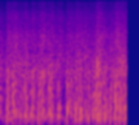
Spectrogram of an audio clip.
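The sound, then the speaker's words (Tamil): Firecrackers burst as supporters celebrate a political leader's homecoming after the rain has eased, making a dense, rapid, loud crackle of many overlapping pops that continues steadily and then cuts off abruptly. “Jayalalithaa அவரது இல்லத்தை வந்தடைந்த போது மழை சற்று ஓய்ந்திருந்ததால் தொண்டர்கள் வெடிகளை வெடித்து கொண்டாடியபடியே”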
